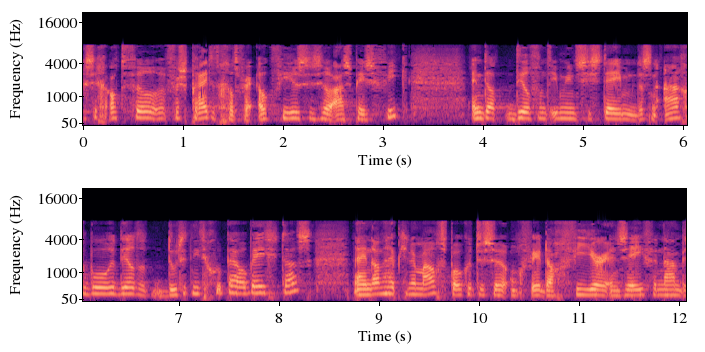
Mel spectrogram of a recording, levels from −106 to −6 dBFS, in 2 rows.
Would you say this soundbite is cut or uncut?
uncut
